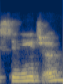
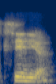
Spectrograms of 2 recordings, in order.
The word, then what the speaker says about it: Ksenia: They always pronounce it Xenija, which is really weird. So it's Ksenia.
